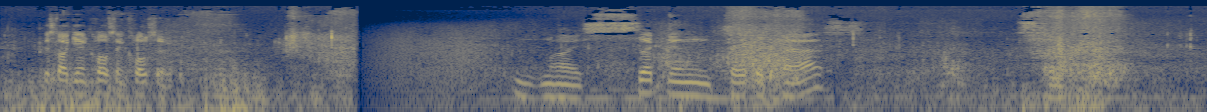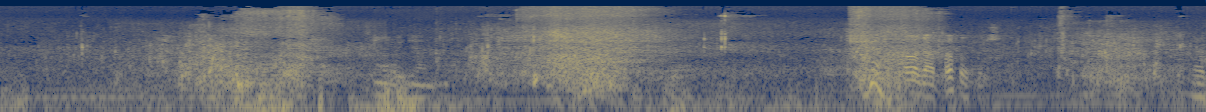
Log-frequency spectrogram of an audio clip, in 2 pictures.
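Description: Small waves lap and wash against a sandy shore.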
